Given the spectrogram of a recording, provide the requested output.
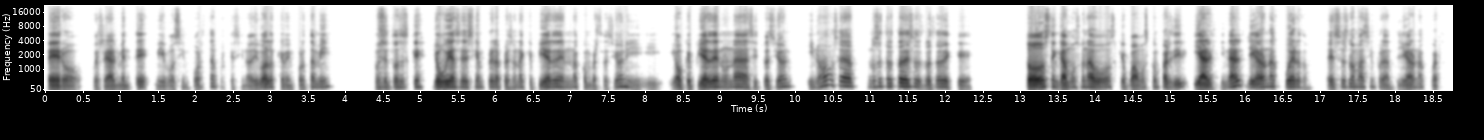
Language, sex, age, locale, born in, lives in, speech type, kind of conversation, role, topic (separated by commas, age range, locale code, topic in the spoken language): Spanish, male, 30-34, es-MX, Mexico, Mexico, conversation, podcast, guest, ¿Cómo puedes expresar tus necesidades sin pelear?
